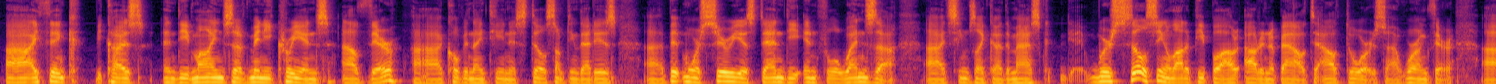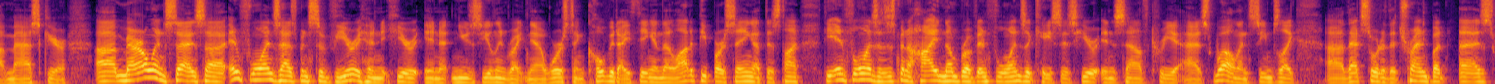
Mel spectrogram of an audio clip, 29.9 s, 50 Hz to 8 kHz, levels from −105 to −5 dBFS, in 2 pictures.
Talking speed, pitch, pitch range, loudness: 220 wpm, 105 Hz, 95-125 Hz, -22 LUFS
